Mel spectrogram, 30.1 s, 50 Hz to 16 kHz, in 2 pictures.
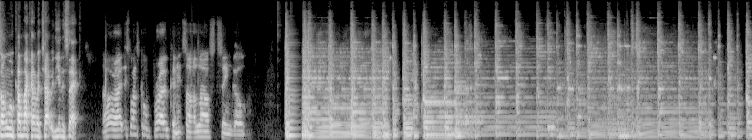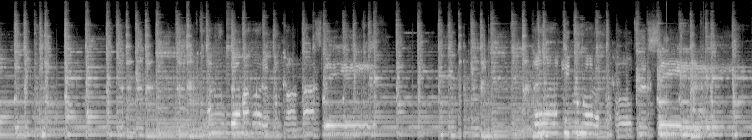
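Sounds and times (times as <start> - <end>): acoustic guitar strumming: 5.7 - 30.0.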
